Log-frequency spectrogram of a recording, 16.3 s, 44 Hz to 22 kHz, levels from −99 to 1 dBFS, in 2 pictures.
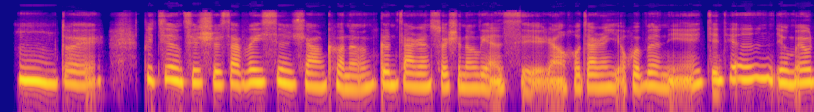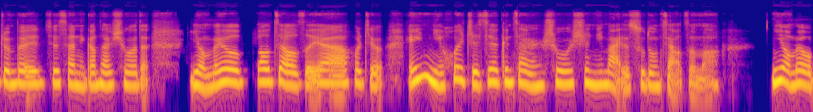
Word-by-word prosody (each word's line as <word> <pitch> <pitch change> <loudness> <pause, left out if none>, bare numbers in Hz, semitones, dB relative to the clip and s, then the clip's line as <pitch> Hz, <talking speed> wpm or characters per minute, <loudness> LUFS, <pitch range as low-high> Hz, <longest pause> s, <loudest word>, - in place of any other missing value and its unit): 嗯， 255 -5 +6
对。 220 0 -4 0.5
毕 270 - +1
竟 260 +1 +3
其 230 -1 -1
实 210 -2 -1
在 215 -1 -1
微 235 +3 +3
信 235 -1 +1
上 190 -3 -2
可 195 -2 -3
能 165 +3 -3
跟 205 -2 +1
家 195 - -1
人 185 0 -1
随 180 -3 -3
时 180 - -4
能 175 0 -3
联 175 - -2
系， 225 +4 -7
然 235 -1 -3
后 170 - -5
家 180 +1 -2
人 180 +1 -3
也 - - -5
会 175 - -2
问 190 -1 -2
你： 255 +4 -3
“诶， 225 - +1
今 260 - +1
天 270 +1 -2 0.4
有 230 -1 +3
没 220 +2 +1
有 235 +1 +4
准 225 -3 +1
备” 215 0 +2
就 220 0 -2
像 215 -2 -1
你 190 - -2
刚 195 0 -1
才 195 -2 +1
说 200 -2 -2
的， - - -5 0.4
“有 210 -7 +2
没 195 +5 0
有 235 -1 +5 0.2
包 240 0 +3
饺 215 -5 +2
子 210 - -1
呀， 110 -1 +2
或 220 - -2
者 215 - -3 0.2
“诶， 255 +6 +5
你 245 -12 +5
会 270 +7 0
直 210 -3 +2
接 235 +3 +1
跟 235 0 +2
家 230 -1 0
人 195 -1 0
说 215 +1 0
是 235 +1 -1
你 205 -1 +1
买 195 -3 0
的 - - -3
速 200 - -4
冻 195 -2 -1
饺 - - -4
子 - - -8
吗？ - - -8 0.5
你 235 - +6
有 255 - +5
没 205 +2 +1
有 195 -3 +1
215 Hz, 275 characters per minute, -17 LUFS, 195-235 Hz, 0.5 s, 嗯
